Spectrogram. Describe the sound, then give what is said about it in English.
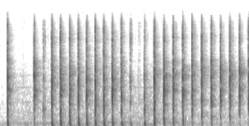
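Rapid, steady knocking on a door: about twenty sharp, crisp raps in an even, fast rhythm after a brief pause at the start, with no voices. “Like, here's a normal knocking on a door, right?”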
